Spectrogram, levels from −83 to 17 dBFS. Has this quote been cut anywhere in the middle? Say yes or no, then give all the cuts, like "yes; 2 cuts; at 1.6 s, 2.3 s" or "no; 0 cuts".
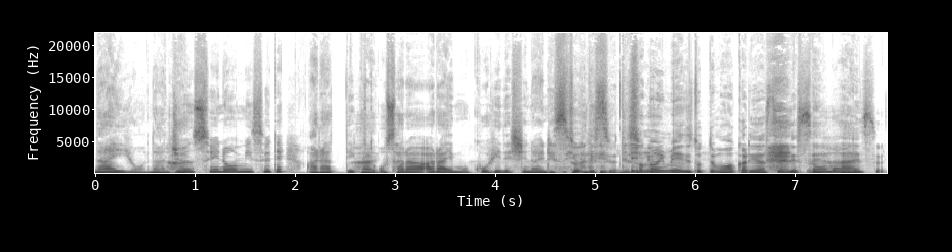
no; 0 cuts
